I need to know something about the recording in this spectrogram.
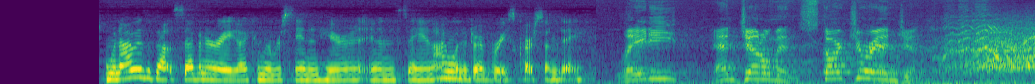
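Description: A young woman speaks calmly into a clip-on microphone.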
